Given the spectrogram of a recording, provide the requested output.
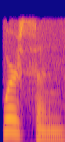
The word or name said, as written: worsen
